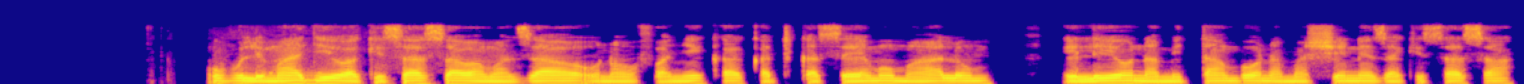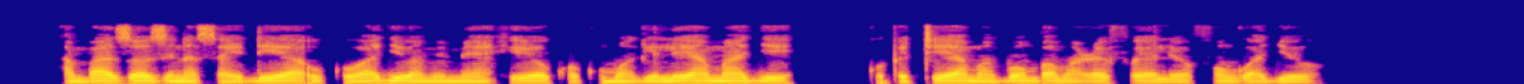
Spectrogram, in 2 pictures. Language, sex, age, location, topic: Swahili, male, 25-35, Dar es Salaam, agriculture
